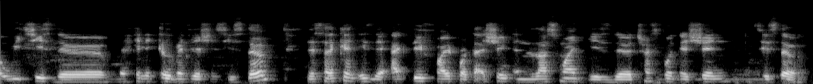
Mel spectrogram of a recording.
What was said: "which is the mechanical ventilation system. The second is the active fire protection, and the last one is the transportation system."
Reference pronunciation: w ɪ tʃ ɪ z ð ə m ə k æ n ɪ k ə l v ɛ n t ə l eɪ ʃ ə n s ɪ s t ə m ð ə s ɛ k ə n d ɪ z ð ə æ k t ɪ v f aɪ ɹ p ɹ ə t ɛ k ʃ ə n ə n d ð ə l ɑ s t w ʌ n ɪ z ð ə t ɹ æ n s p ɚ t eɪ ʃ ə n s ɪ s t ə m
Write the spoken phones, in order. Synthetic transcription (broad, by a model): w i tʃ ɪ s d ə m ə k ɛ n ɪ k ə l v ɛ n t ə l eɪ ʃ ə n s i s t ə m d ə s ɛ k ə n d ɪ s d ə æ k t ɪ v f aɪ p ɹ ə t ɛ k ʃ ə n ə n d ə l ɑ s t w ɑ n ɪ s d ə t ɹ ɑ n s p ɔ t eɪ ʃ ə n s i s t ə m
